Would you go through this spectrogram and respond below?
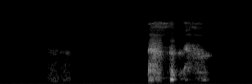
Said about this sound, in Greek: ε, μην νιώθεις άσχημα για το κούχου κούχου. Ε, αυτά συμβαίνουν στις live εκπομπές.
